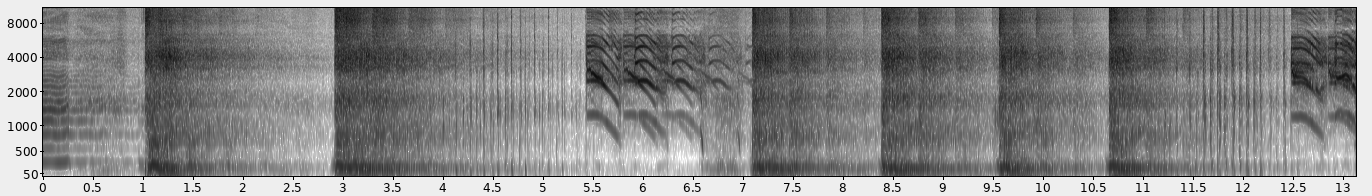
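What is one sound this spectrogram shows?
A band plays with heavy, booming drum hits.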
